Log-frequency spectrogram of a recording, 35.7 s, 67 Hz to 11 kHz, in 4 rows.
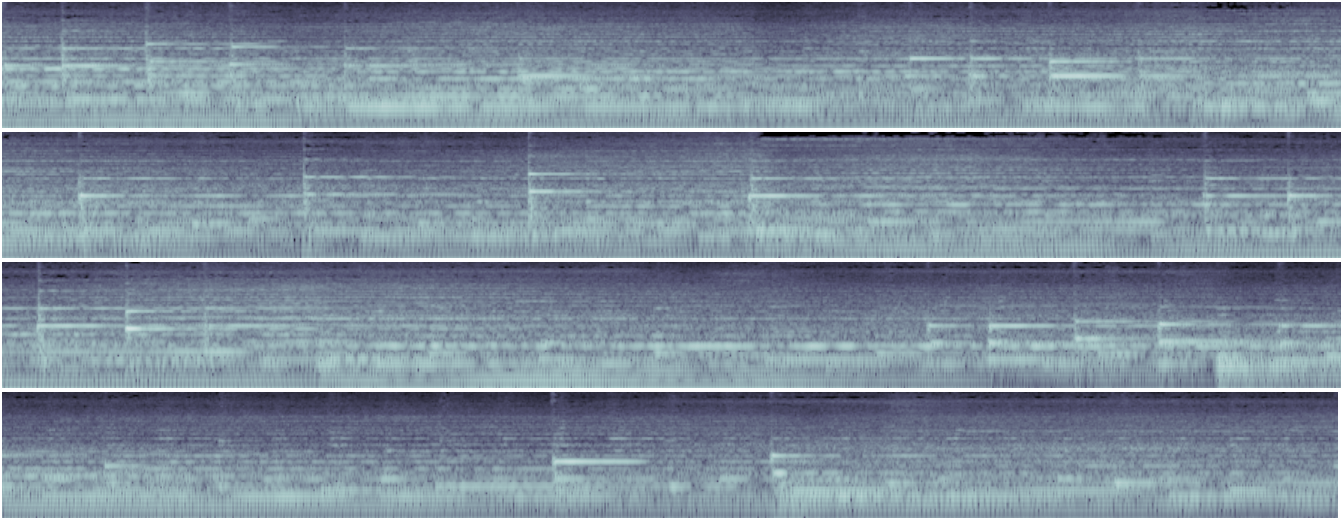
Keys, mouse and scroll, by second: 28.8 ctrl+s.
